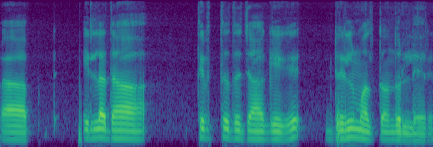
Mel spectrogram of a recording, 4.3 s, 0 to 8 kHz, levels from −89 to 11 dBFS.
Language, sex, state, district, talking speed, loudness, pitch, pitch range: Tulu, male, Karnataka, Dakshina Kannada, 85 wpm, -19 LUFS, 110 Hz, 105-120 Hz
